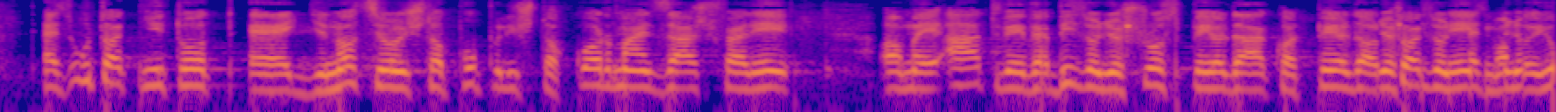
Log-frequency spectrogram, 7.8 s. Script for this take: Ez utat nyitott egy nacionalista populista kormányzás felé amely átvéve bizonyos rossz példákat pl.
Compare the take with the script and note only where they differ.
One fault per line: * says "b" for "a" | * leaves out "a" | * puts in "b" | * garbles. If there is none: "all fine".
* garbles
